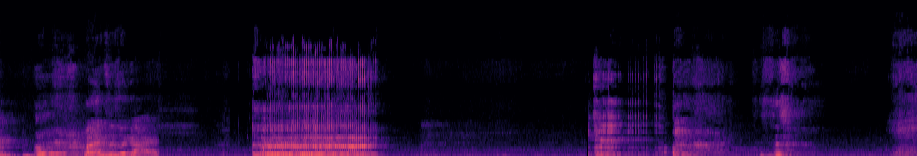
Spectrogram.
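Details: Person burping in a compilation: loud, drawn-out belches followed by shorter burps, separated by quiet pauses.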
